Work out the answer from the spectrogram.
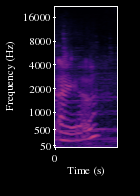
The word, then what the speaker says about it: Aya: But that assumes that you're pronouncing my name Aya. Which I guess you guys all do. You all pronounce my name Aya. Technically, the way I've been pronouncing it my entire life is Aya. Aya is how you meant to pronounce it. Aya is how it's pronounced, Japanese. Because it's, usually a Japanese name. But, my dad named me after a video game character. So my name is Aya.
